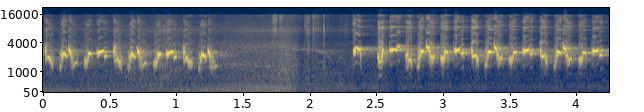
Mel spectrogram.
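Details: Sooty-headed bulbul song meant to make other bulbuls sing too; fast dipping chirps, a brief break with low hum, then a longer stream of quick bright warbling notes.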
